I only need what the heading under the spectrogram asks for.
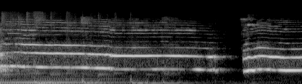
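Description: A husky puppy howls in two long, wavering cries, the first sustained and slowly falling, then a brief break before a second howl starts up, loud and close.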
